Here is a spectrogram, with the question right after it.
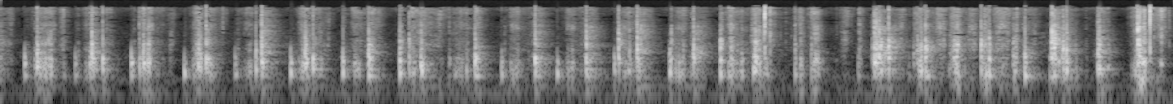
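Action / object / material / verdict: scrape / rough stone / stone / none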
